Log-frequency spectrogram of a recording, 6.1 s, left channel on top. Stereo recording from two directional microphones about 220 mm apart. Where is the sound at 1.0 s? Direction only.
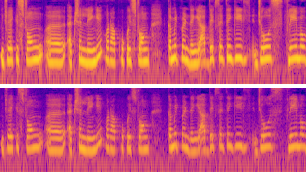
25° left (ahead or behind).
